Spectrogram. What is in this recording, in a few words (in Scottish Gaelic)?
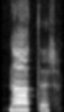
"nàdar", Gaelic; Faclan Nàdair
